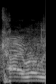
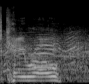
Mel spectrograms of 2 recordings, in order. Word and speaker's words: Cairo: You go to Georgia, it's not Cairo, it's Cairo. You're up in central New York.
